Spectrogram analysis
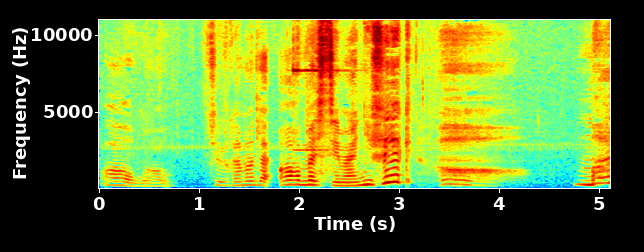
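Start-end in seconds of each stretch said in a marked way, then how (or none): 1.8-5.0 loud, thrilled praise; delighted exclamation. Real, not acted. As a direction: gush over the colour.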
